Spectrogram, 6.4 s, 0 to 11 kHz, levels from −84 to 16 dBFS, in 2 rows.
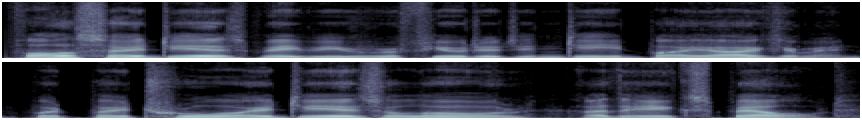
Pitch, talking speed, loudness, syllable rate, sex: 120 Hz, 150 wpm, -17 LUFS, 4.7 syllables/s, male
